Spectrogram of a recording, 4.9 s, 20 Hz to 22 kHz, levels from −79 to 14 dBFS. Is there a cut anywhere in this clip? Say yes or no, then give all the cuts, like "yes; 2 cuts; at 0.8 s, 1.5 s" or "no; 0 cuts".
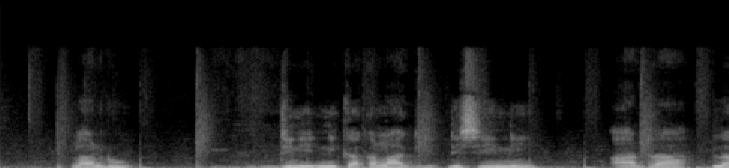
yes; 1 cut; at 2.9 s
